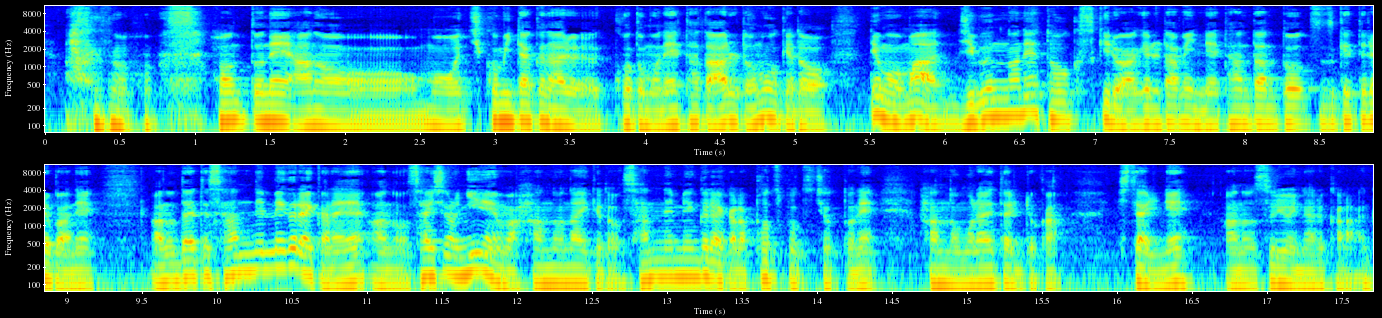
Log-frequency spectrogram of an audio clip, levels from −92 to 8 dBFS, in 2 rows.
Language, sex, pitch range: Japanese, male, 90-125 Hz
